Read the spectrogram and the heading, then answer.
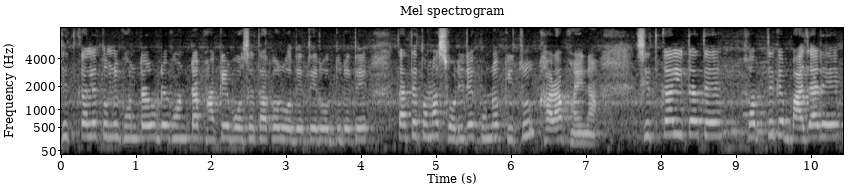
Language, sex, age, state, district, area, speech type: Bengali, female, 18-30, West Bengal, Paschim Medinipur, rural, spontaneous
